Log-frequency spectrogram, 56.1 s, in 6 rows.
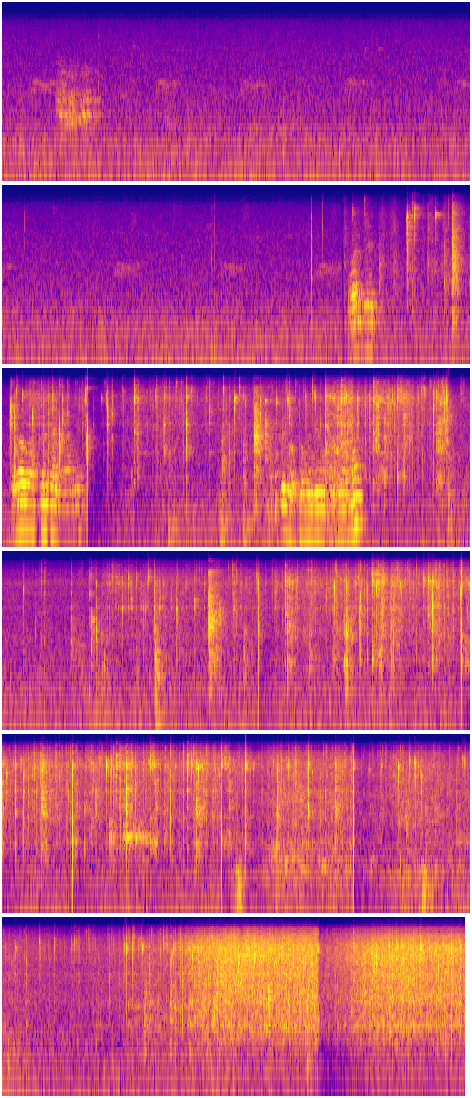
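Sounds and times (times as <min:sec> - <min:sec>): food sizzling in hot oil: 0:17.4 - 0:56.0
metal ladle scraping a wok: 0:24.8 - 0:27.6, 0:33.7 - 0:45.8.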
